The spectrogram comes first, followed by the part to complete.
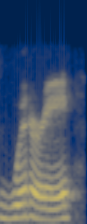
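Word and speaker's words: Whinery: like forever um i i still to this day call him winery but it's winnery how do you spell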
